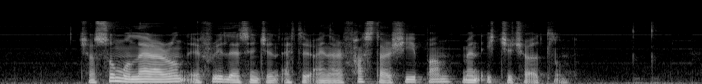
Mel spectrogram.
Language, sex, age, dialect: Faroese, male, 36-60, Suðurstreymoy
